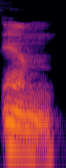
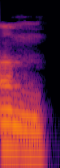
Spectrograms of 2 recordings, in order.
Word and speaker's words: him: this with her him his her will be pronounced as Earth him as M or um his as is color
